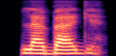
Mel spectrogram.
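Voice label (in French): "la bague", French; ropa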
